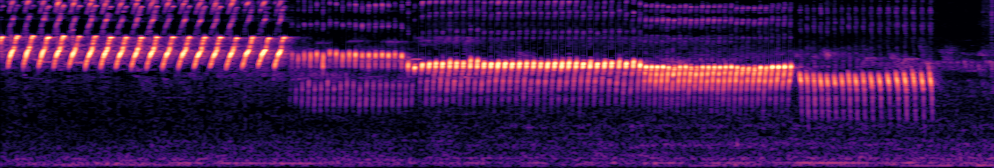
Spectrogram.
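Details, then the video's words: Canary in a breeder's canary room singing a rapid high trill, then several lower rolled trills in steps, with faint background hiss. "O CANTO desse CANÁRIO,vai esquentar seus filhotes"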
